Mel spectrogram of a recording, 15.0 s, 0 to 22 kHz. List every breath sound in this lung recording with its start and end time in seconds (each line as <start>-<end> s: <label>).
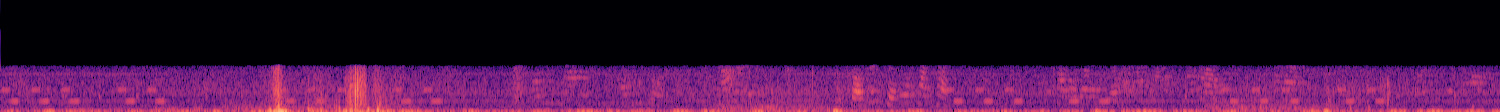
7.05-8.55 s: inhalation
12.02-13.52 s: inhalation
